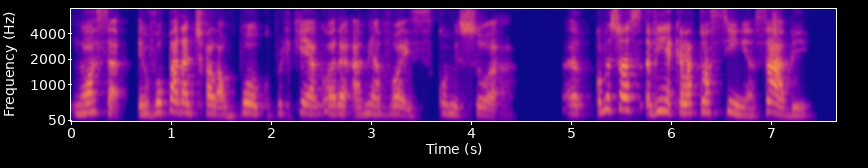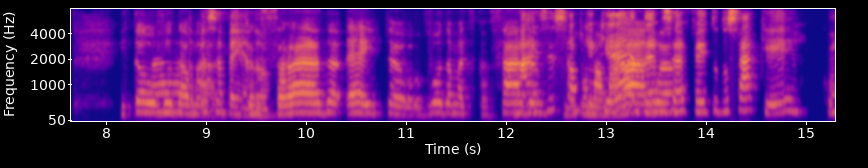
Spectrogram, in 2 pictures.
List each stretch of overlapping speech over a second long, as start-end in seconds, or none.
8.4-9.6, 12.0-13.7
